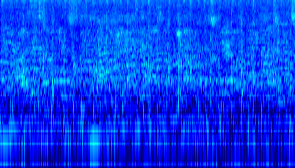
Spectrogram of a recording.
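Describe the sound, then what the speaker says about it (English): Cricket crowd of Royal College supporters cheering and chattering at a Royal Thomian limited-over match, a steady distant roar of many voices throughout. "The Royal College crowd is going wild."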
